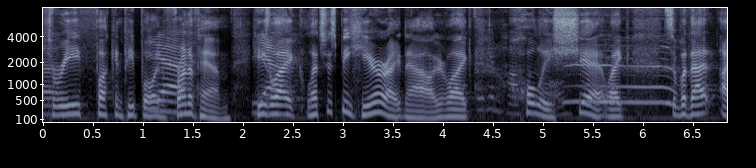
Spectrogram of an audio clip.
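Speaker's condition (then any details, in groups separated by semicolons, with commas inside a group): No condition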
